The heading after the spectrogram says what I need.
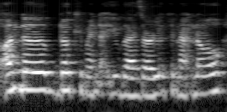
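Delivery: ordinary delivery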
